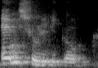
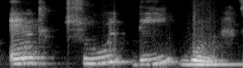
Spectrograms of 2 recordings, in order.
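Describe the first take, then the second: First: It is said quickly as one smooth word. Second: It is said slowly with pauses between syllables. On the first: "when you go fast" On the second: "I'm just breaking it down for you"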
